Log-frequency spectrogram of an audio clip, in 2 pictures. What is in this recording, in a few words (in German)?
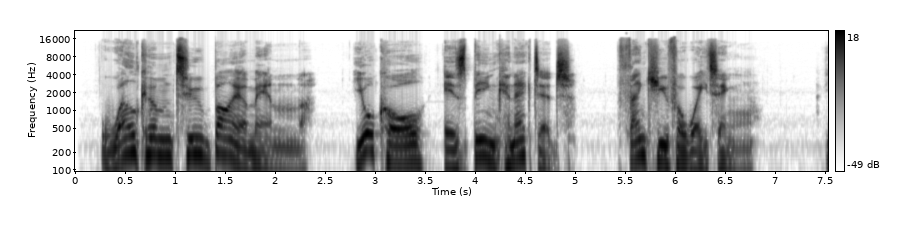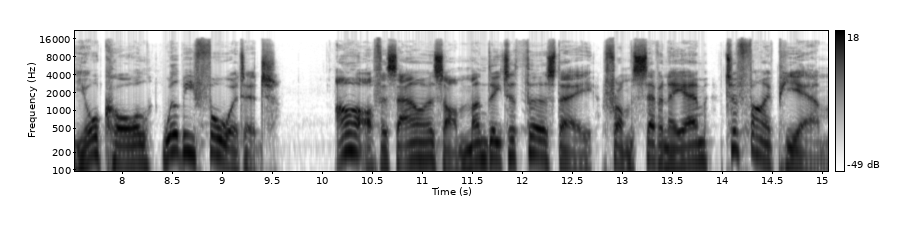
telefon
